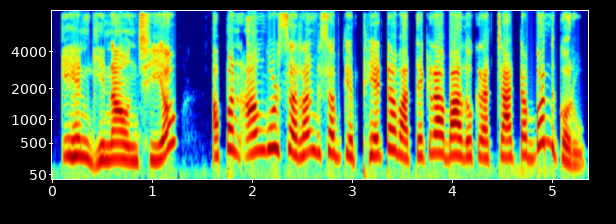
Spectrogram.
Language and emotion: Maithili, disgusted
